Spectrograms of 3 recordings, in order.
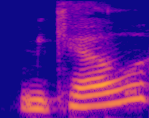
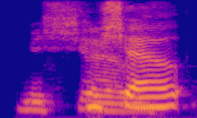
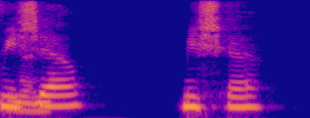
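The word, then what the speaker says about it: Michiel: I use The Invitation, and I'm never going to pronounce this, but Mikkel? Is that how you pronounce his first name? – Michelle. – It is Michelle.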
